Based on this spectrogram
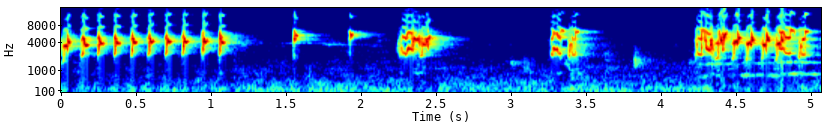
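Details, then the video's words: Young lovebird, about three and a half months old, described as a 'stereo' singer: a rapid run of sharp high chirps for a second, then scattered single chirps and short bursts, ending in another fast chattering run. "Love bird paud stereo"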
